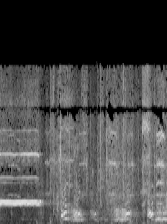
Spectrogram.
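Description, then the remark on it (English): Several small terriers yap and bark in quick, overlapping bursts, high-pitched and excited, while hunting rats. A steady whistle-like tone sounds briefly at the start. “These are your terriers.”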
